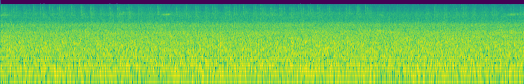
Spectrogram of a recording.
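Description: Steady, unchanging hiss with a low hum underneath, like a fan or air conditioner running; no separate knocks or movement sounds stand out.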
